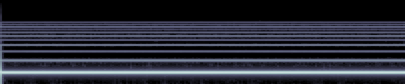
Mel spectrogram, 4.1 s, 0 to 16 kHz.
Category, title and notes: Instrument samples > Synths / Electronic
Recorder Synth C5 Recorded using a microphone off laptop Made using additive synthesis.
Recorder, electronic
